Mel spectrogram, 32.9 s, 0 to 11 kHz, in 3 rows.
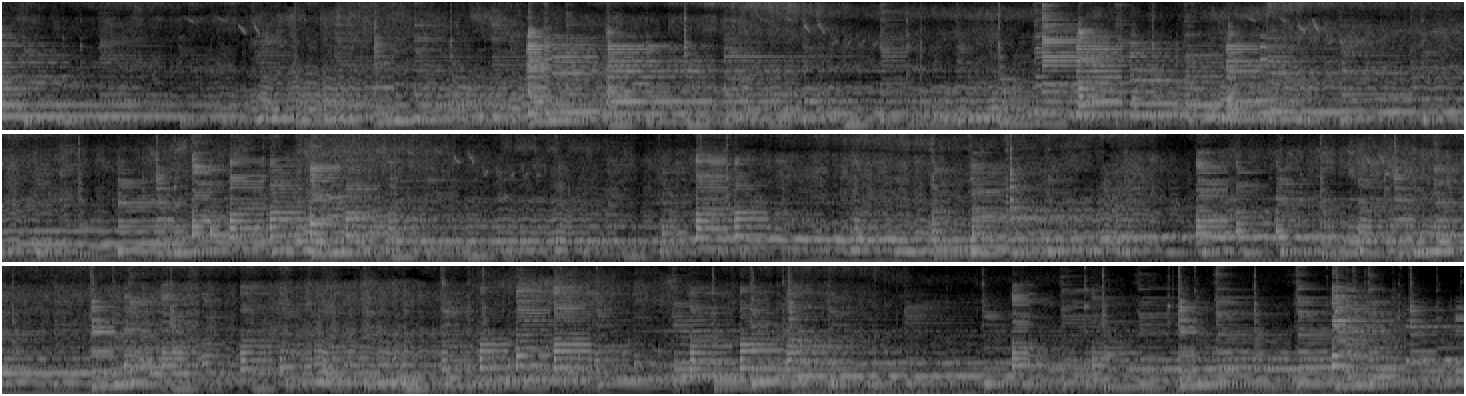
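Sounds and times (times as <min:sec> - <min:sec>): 
dense swarm of bees buzzing: 0:00.0 - 0:32.8.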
